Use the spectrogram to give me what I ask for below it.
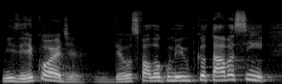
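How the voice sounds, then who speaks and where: Young Brazilian pastor with a high-pitched voice, preaching live, lively swings from loud to hushed. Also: male voice, fast talker. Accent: Brazilian Portuguese. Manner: animated, swings between loud emphasis and hushed asides. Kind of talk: live sermon. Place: church, live service.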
